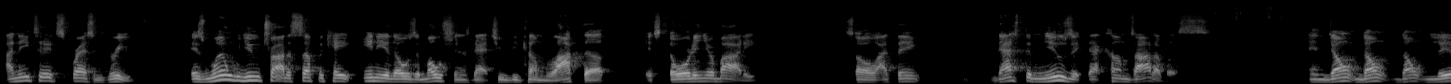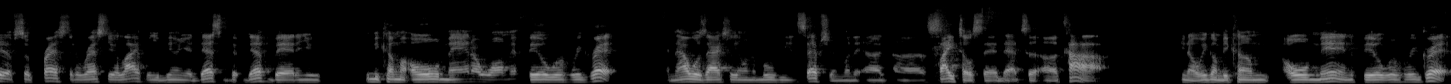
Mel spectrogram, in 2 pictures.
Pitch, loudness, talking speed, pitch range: 115 Hz, -34 LUFS, 195 wpm, 110-145 Hz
